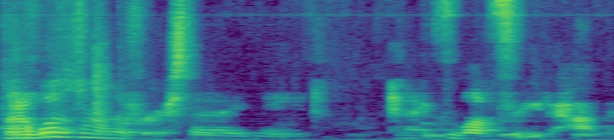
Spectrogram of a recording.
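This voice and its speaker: A woman voicing a kindly, easily excited old male carpenter who talks in a fussy, fond way. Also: a little high, fast, over music. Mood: eager.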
